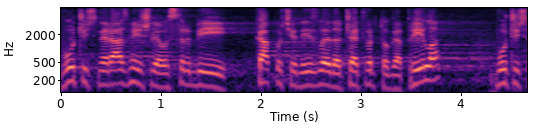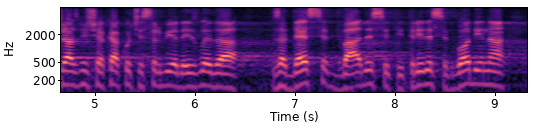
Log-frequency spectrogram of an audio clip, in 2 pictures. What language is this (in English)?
Serbian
